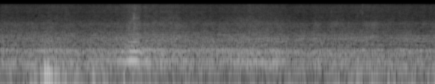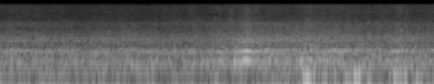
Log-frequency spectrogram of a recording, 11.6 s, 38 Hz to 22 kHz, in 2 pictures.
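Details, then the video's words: Relaxing garden bee sounds from a small wildlife garden in Crookes: a sustained low hum with banded tones, brief louder flybys near two and nine seconds, and a few soft knocks. "1hr of Relaxing Bees"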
